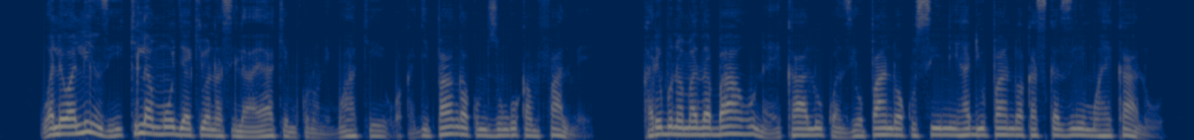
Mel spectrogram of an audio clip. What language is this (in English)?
Swahili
